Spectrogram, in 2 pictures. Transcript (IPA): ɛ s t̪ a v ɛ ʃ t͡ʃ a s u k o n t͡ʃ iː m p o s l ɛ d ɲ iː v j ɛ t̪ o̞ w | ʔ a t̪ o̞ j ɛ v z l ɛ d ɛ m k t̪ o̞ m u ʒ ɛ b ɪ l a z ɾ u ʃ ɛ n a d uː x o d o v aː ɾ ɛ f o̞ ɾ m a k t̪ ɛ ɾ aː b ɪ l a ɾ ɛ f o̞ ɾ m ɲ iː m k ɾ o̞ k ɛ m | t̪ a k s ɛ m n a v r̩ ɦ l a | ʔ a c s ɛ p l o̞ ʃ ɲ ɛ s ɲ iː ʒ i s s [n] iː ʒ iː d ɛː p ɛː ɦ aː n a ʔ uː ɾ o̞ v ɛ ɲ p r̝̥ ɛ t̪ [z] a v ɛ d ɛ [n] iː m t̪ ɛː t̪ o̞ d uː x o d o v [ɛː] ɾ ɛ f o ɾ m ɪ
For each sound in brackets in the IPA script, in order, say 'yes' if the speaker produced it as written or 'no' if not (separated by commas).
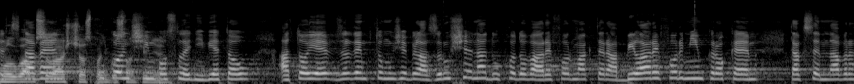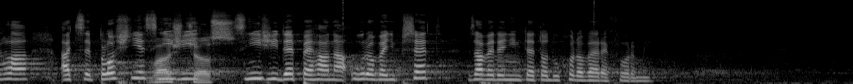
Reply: no, yes, no, yes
